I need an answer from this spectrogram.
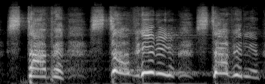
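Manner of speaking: imitated mom's shriek, very high and loud; hysterical yelling. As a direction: screech it like a frantic mother. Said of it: "she's yelling".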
